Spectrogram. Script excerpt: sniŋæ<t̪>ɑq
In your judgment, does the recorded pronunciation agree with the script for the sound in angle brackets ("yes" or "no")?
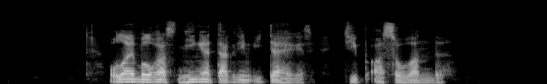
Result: yes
